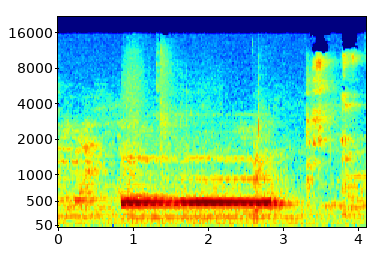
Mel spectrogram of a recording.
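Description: Ringback tone of an outgoing phone call heard over a smartphone's speaker: one steady ring about two seconds long, starting about a second in. It signals that the call is ringing at the other end and has not yet been answered.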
